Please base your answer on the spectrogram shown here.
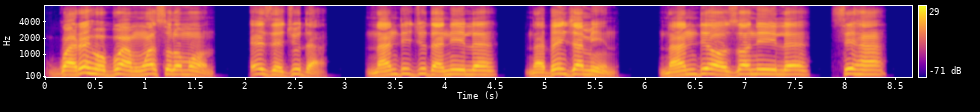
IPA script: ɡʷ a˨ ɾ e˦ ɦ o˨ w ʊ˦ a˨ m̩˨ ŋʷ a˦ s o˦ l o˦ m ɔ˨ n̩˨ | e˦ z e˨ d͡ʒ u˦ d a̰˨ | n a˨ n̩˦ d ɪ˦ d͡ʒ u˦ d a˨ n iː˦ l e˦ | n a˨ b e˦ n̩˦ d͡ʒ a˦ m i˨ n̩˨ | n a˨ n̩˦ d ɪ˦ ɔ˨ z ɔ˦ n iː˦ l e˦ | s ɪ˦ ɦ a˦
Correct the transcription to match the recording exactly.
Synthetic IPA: ɡʷ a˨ ɾ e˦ ɦ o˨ b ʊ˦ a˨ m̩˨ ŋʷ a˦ s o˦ l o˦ m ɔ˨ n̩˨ | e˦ z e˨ d͡ʒ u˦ d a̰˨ | n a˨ n̩˦ d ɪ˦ d͡ʒ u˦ d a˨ n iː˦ l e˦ | n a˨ b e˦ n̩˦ d͡ʒ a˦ m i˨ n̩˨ | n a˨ n̩˦ d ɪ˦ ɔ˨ z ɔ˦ n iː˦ l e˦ | s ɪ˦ ɦ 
